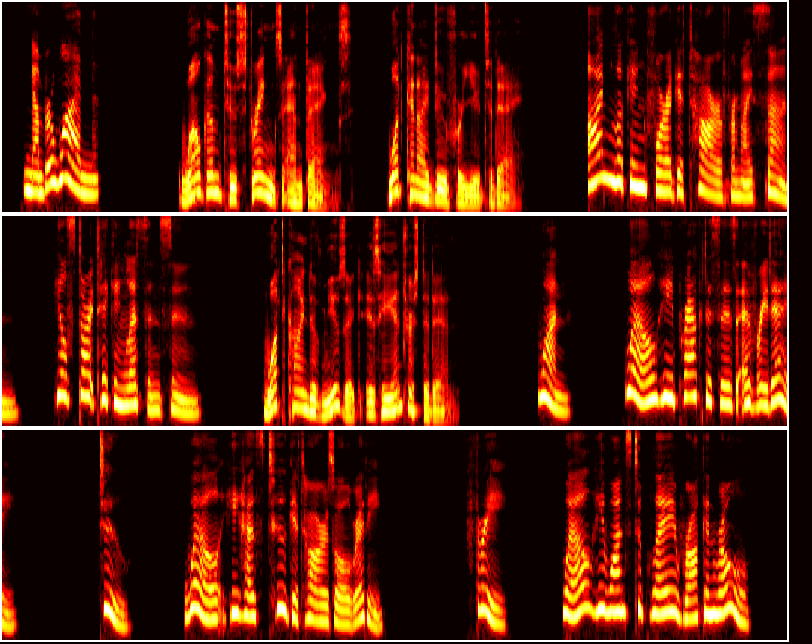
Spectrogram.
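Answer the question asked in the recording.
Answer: 3: Well, he wants to play rock and roll.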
